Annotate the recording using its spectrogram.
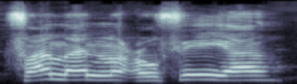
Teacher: یہاں پر نون ساکن کے بعد عین آ گیا تو یہاں پر بھی اظہار کا قاعدہ ہوگا، نون کی آواز کو ظاہر کر کے پڑھیں گے۔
